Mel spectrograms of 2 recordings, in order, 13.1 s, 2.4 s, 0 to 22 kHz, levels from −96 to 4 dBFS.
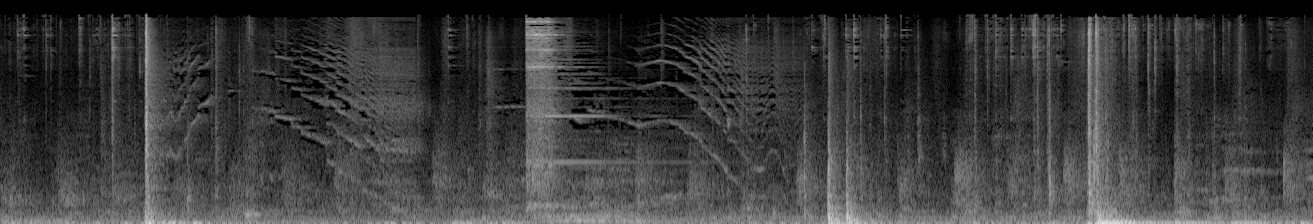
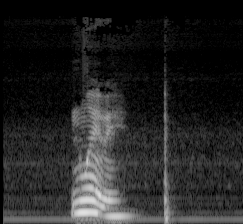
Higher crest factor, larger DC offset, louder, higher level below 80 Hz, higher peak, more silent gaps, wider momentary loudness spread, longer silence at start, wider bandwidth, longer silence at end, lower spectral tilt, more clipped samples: first, 28 dB vs 18 dB; neither; second, -28 LUFS vs -16 LUFS; first, -34 dBFS vs -54 dBFS; about the same, 0 dBFS vs -2 dBFS; neither; about the same, 22 LU vs 24 LU; second, 0 s vs 0.7 s; first, 17 kHz vs 4.4 kHz; second, 0 s vs 0.75 s; second, -3 dB/octave vs -10 dB/octave; neither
